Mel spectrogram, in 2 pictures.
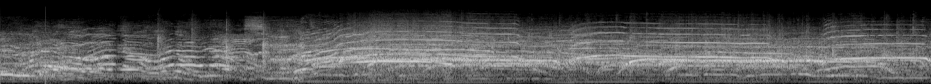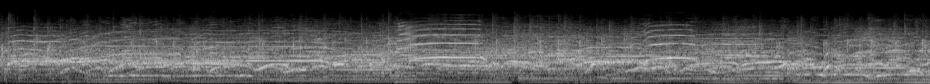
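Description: Audience cheering, whooping and screaming over music that has a steady bass line.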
